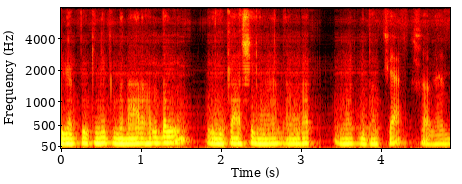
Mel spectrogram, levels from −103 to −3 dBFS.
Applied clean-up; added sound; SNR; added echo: neural separator model SepFormer DNS4.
